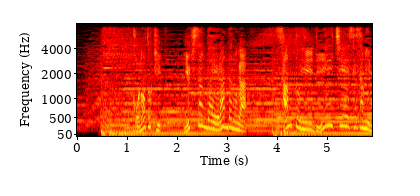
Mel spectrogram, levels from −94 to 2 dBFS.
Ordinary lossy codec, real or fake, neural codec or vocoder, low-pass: none; real; none; 7.2 kHz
